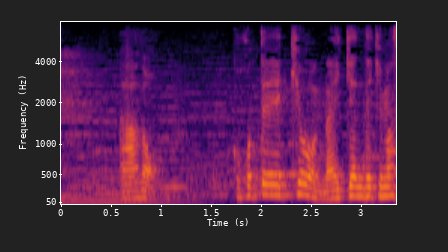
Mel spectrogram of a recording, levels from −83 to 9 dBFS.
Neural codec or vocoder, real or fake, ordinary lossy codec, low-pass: none; real; none; 7.2 kHz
